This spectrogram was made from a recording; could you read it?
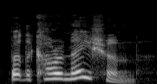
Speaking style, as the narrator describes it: I cried in horror

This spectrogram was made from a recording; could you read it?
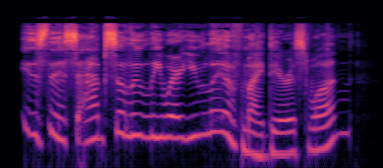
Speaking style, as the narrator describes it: The exhilarating ripple of her voice

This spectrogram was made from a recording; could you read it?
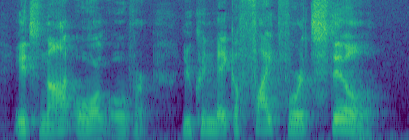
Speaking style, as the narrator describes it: said angrily

